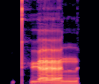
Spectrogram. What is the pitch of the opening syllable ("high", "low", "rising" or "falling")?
falling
